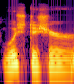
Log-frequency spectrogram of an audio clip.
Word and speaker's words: Worcestershire: I don't know how to pronounce it. I've always called it Worcester sauce. Worcestershire.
